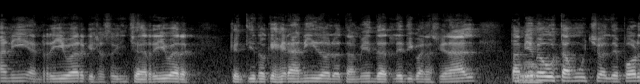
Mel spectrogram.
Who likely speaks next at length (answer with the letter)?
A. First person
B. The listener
A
